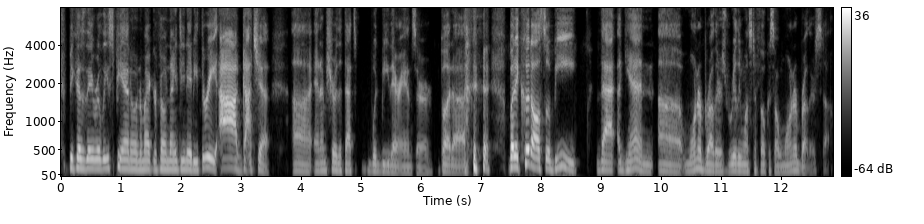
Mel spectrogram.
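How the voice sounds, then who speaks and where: A man hosting a casual livestream, answering viewer comments in a relaxed, rambling way with lots of fillers, often trailing off softly. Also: mid-range voice, no room sound, clean studio sound. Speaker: channel host.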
